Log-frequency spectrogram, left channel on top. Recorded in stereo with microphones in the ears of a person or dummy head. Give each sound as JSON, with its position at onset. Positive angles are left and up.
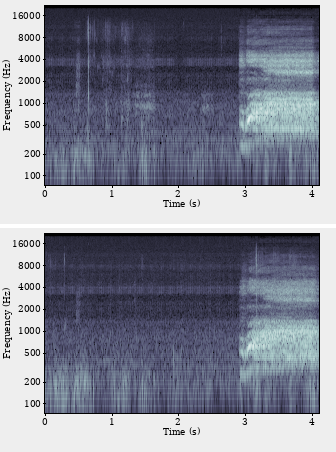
{"t": 0.4, "sound": "a squeak", "side_deg": 30, "distance_m": 0.8}
{"t": 2.9, "sound": "a scream", "side_deg": 80, "distance_m": 8.5}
